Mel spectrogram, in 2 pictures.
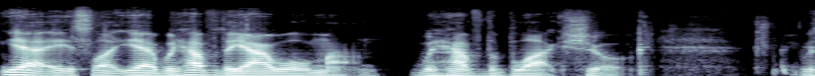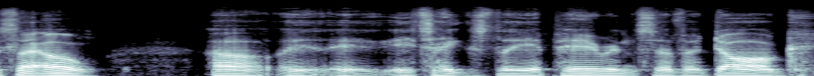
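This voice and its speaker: Over a silent background on a very clean recording, a man with an English accent talks at a fairly slow pace in a fairly low pitch. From England. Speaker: streamer. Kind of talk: casual chat.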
